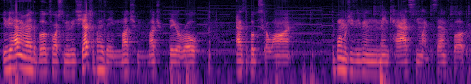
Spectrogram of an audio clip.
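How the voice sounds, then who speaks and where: A man's voice: fairly low pitch, steady tone, fairly quick, faint music behind, low-quality recording. Rambling man doing game commentary. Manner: rambling, opinionated, frequent hesitations. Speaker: let's play host.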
